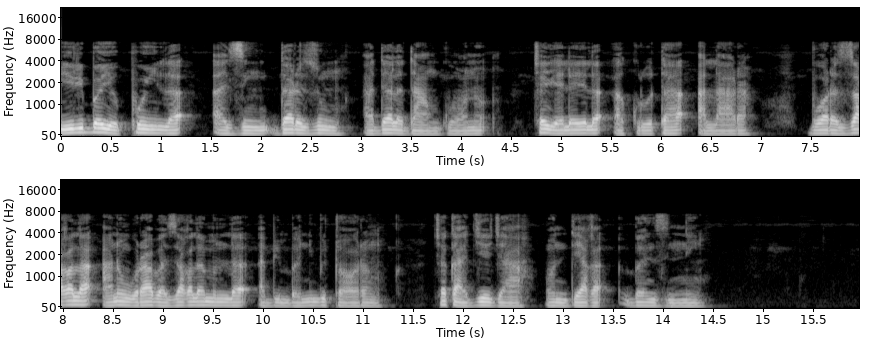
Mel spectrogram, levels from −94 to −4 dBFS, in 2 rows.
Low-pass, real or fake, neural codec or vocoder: 7.2 kHz; real; none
